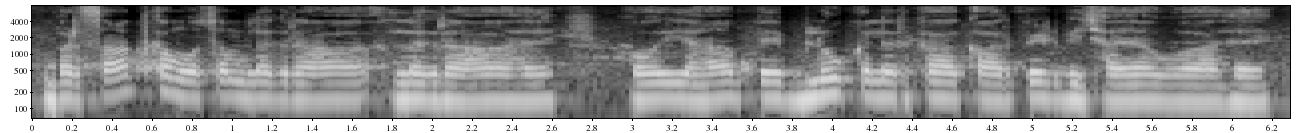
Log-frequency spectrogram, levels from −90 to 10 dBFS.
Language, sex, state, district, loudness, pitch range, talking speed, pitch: Hindi, male, Arunachal Pradesh, Lower Dibang Valley, -12 LUFS, 140-155 Hz, 170 wpm, 150 Hz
